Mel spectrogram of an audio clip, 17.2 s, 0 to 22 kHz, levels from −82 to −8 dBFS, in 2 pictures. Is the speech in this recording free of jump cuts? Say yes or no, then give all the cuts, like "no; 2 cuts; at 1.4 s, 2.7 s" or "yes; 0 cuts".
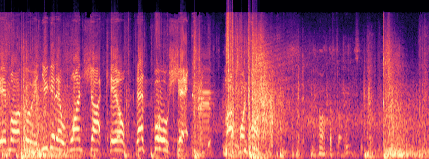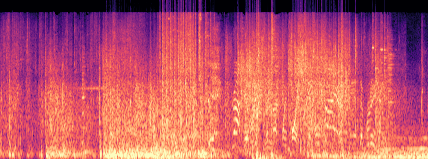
yes; 0 cuts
